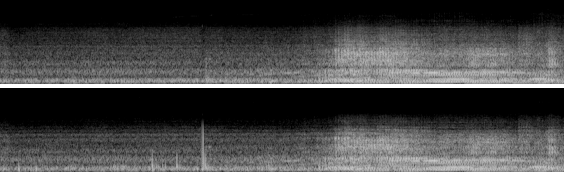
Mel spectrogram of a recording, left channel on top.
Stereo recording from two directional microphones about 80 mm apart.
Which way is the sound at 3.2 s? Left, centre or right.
Left.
